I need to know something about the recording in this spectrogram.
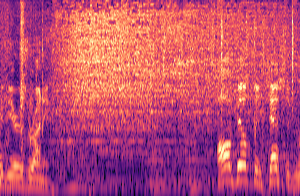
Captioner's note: drill sound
